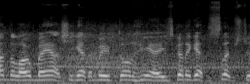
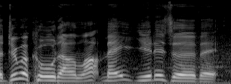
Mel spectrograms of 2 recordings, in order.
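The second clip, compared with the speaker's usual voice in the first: ordinary delivery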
